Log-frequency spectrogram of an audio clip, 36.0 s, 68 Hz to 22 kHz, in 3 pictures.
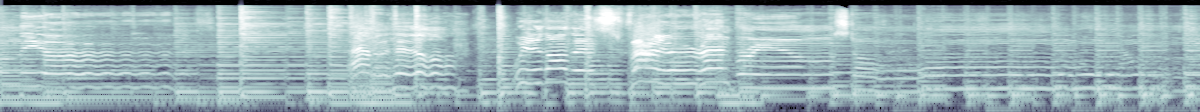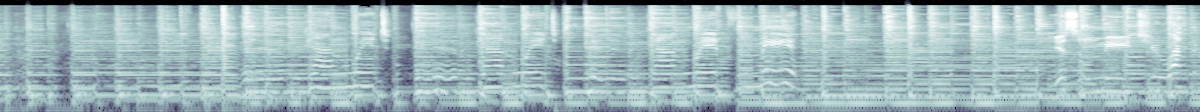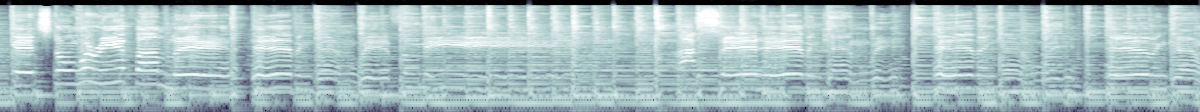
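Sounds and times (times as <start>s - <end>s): acoustic guitar strumming: 0.0s - 36.0s
wordless sung line: 0.0s - 36.0s.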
